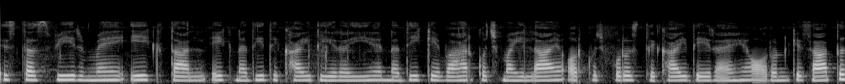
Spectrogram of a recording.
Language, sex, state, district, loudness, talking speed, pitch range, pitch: Hindi, female, Maharashtra, Chandrapur, -19 LUFS, 190 wpm, 185-200 Hz, 195 Hz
